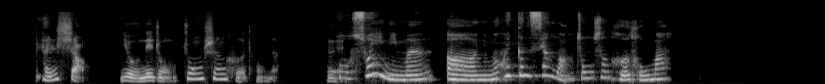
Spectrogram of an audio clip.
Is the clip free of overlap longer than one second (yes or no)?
yes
